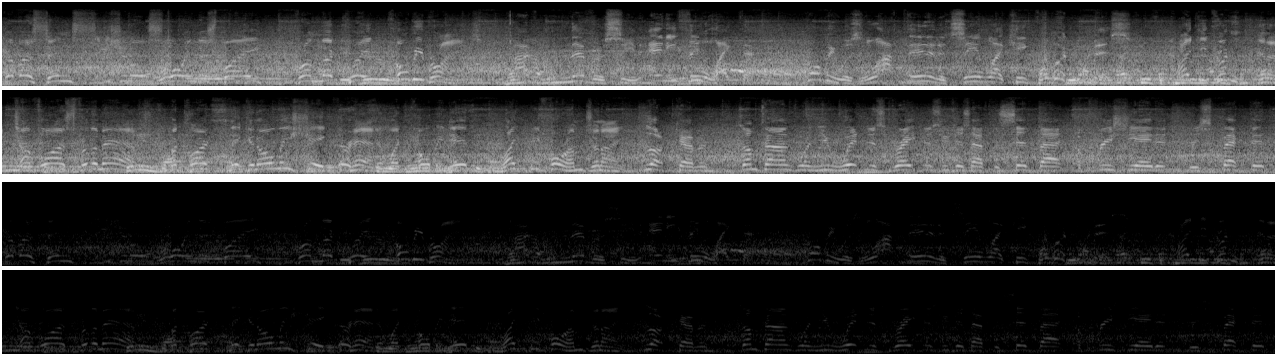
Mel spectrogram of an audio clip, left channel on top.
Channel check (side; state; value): right; quieter; 37.6 dB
